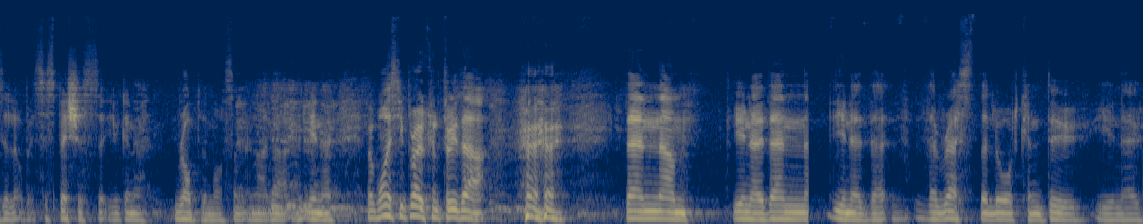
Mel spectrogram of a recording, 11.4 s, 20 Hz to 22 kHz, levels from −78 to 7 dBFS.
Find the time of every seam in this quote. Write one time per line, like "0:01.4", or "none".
0:07.2
0:08.1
